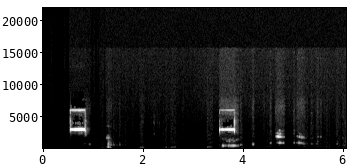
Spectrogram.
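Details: Satellite finder gives two short high-pitched beeps about three seconds apart in a quiet room, signalling lock on the 16-degree satellite while a dish is aligned for three LNBs (16, 28, 36 degrees).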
